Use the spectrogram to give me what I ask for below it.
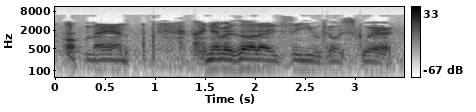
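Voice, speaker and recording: A man's voice: on the low side, steady tone, takes it slowly. An actor playing a sly, chummy streetwise crook in a 1970s radio drama, slangy and insinuating as he needles and tempts. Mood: chummy, mocking. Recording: narrow, clearly noisy old radio broadcast.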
